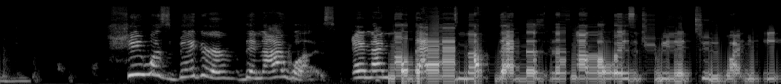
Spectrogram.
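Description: From 3.89 s to the end at 7.82 s, the sound collapses into robotic sound from repeated short buffers: a rigid, metallic buzz pitched at 133 Hz that still loosely tracks the underlying contour. The likely cause is audio arriving too slowly, so playback keeps looping a fragment of about 7.5 ms, one period of that buzz, to cover the gaps. Most of this stretch, around 70 percent, is repeated material, and the skipped audio is lost.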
